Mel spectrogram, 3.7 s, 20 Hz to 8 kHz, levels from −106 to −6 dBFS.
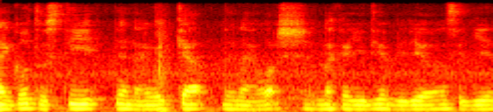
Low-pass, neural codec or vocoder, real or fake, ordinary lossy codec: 7.2 kHz; none; real; none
